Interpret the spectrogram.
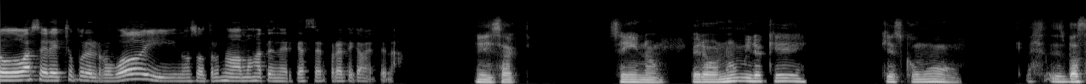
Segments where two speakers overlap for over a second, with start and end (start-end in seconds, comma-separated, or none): none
